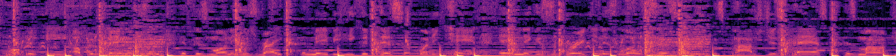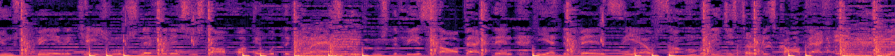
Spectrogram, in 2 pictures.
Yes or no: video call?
no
